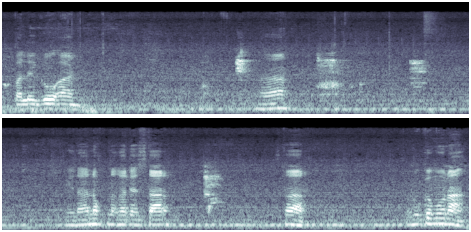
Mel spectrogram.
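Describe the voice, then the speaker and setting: Man, unhurried, sing-song baby talk, outdoor noise with passing cars. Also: medium pitch. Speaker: vlogger. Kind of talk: casual chat to pet dogs.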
